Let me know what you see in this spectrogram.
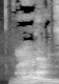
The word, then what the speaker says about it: wrapped: Wrapped. That is spelled W-R-A-P-P-E-D.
